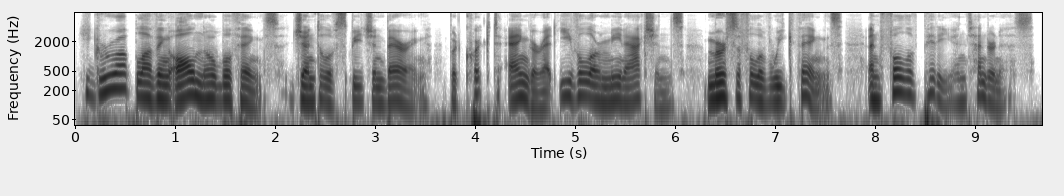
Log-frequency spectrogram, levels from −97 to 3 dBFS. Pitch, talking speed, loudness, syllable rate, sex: 130 Hz, 190 wpm, -19 LUFS, 5.0 syllables/s, male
